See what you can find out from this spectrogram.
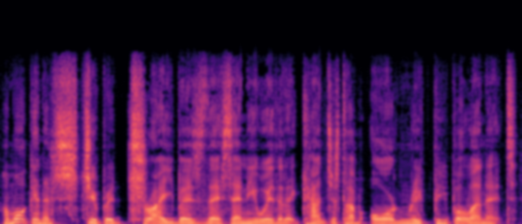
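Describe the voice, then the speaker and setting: A man voicing a defiant young Viking boy who shouts in anger. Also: medium pitch, expressive, fast talker, dry recording, studio quality, voice pushed up, close to an everyday voice. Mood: angry. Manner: shouting, yelling at the sky.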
